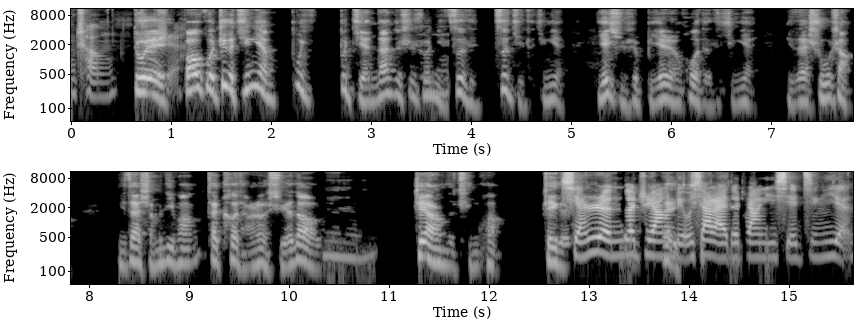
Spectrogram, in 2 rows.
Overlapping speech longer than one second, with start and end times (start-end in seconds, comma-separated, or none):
none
